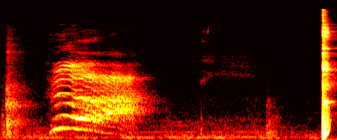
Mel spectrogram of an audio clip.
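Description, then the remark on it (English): A drawn-out sighing vocal sound fades into quiet, then a single sharp clink of two drinking glasses, not made of real glass and holding a bourbon and lemon juice drink, knocked together in a toast in front of the microphone, rings out loudly at the very end. “Just pass me your glass. I'll clink in front of the mic.”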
